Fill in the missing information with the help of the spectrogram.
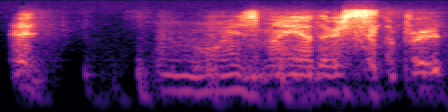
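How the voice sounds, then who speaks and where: An actor playing a practical, protective young husband in a 1940s radio suspense drama, speaking in urgent, hesitant questions and short orders. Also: male voice, medium pitch, huge pitch swings, normal speed. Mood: hushed urgency. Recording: dull vintage 1940s radio, faint hiss.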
